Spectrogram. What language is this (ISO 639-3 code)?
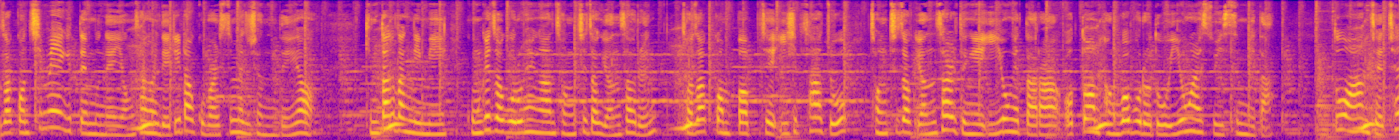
kor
